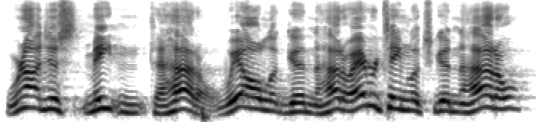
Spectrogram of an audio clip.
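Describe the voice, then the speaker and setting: An older man preaching a sermon in church, repeating key phrases and slowing down hard on words he wants to stress. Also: high-pitched, lively intonation, sharp tone. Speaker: pastor.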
